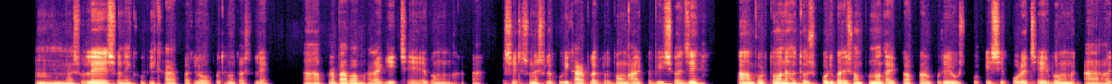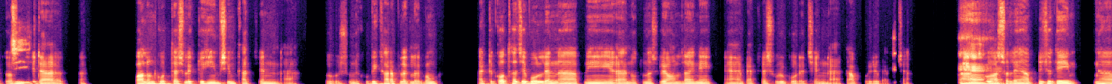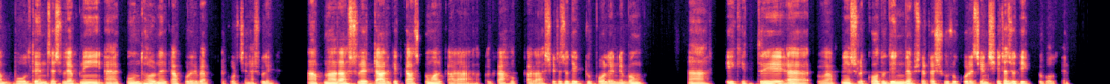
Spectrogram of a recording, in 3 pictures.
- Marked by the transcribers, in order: other background noise
- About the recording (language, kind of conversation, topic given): Bengali, advice, আমি কীভাবে দ্রুত নতুন গ্রাহক আকর্ষণ করতে পারি?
